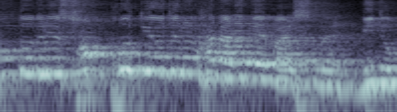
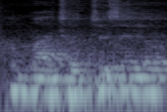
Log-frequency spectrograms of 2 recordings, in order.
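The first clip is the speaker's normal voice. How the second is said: polite request; 7 semitones lower, 12 dB quieter than usual. Pretend. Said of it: "이게 아니에요".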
